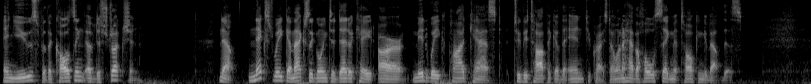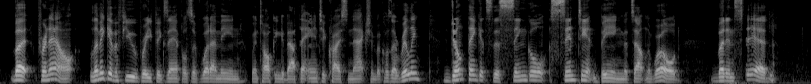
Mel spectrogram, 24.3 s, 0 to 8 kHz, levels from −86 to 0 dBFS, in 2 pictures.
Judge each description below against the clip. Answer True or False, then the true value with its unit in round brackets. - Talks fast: False (180 wpm)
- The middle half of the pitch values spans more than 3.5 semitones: True (4.7 semitones)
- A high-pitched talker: False (110 Hz)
